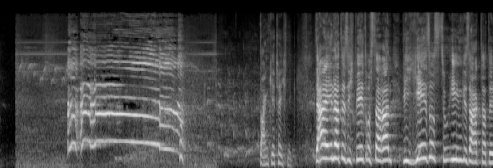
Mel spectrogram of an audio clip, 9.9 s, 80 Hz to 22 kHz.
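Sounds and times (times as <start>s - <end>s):
rooster crowing: 1.2s - 4.3s
laughter: 3.6s - 8.5s
speech: 5.2s - 9.8s.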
